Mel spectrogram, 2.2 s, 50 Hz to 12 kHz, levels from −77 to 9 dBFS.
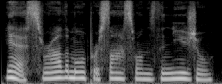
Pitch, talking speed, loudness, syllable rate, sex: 200 Hz, 190 wpm, -16 LUFS, 5.3 syllables/s, female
